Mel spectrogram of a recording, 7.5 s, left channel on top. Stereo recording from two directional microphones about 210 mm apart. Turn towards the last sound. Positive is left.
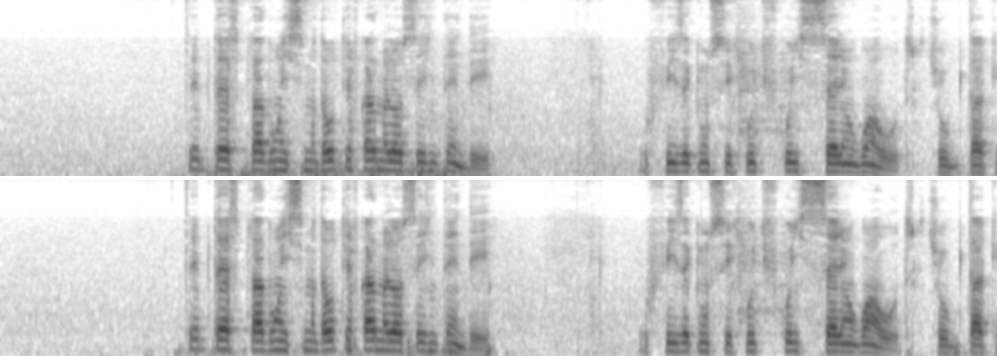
turn(degrees=-45)  # may be behind; listen again after turning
